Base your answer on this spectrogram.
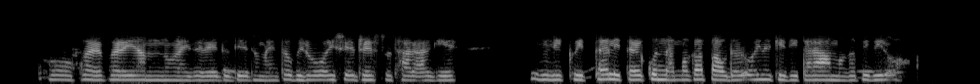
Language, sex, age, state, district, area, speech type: Manipuri, female, 45-60, Manipur, Churachandpur, urban, conversation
